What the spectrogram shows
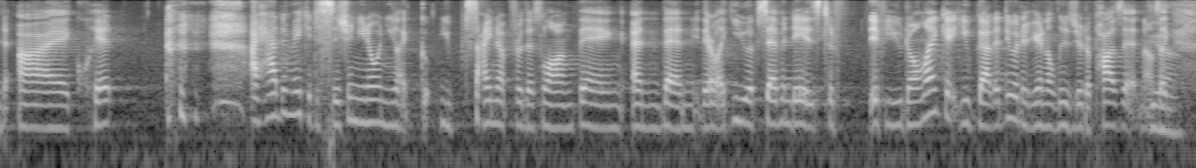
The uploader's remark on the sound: LIVE on the TED Conference stage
